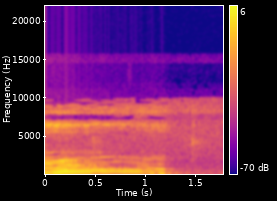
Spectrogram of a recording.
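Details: Dog left in the kennel, complaining while alone, gives one long, drawn-out tonal whine with rich harmonics, holding steady then dropping and fading after about a second, in a small indoor space.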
